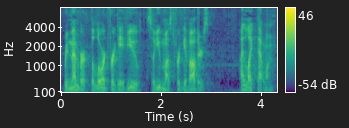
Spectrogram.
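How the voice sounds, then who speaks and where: Guy acting as earnest religious man in an audio drama, kinda low voice, really lively intonation, reflective. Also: moderate pace.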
